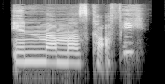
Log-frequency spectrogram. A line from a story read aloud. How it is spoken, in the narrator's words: he asked, sweetly, curiously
